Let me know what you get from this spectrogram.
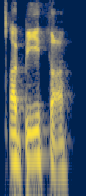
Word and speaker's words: Ibiza: Is that the way you have to pronounce it? Ibiza. – Ibiza.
